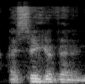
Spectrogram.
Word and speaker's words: Eisige Venen: And I hope I pronounce it. Is it Eisige Venen? Eisige Venen, yep.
